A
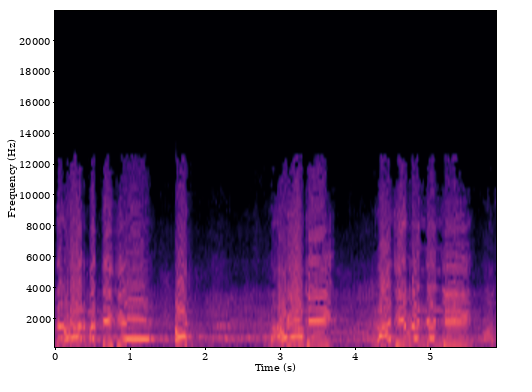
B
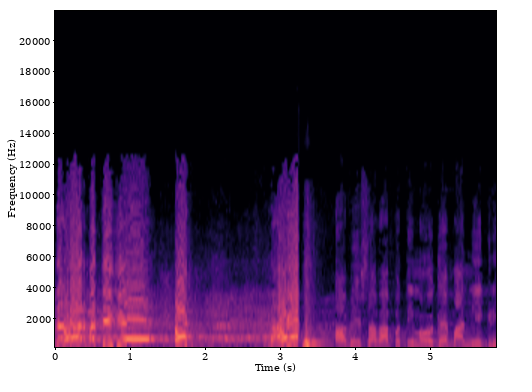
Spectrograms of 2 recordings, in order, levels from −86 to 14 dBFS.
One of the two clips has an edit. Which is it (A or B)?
B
